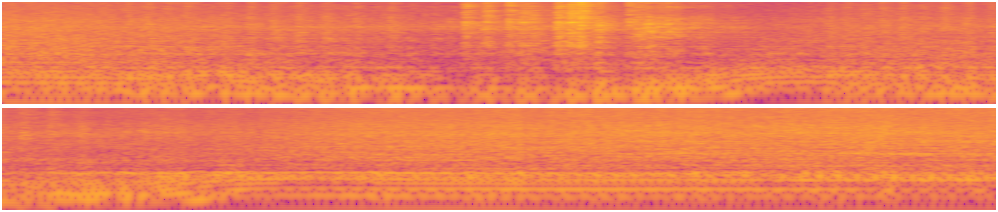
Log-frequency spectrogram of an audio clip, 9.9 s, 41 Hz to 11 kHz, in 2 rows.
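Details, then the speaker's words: H22 engine after fixing an intake manifold vacuum leak: steady, even low rumble at idle with brief blip, -20 MAP, engine temp 160, intake air temp 58; idles smooth and healthy. "So we got the perfect idle at 9. -20 map. Engine temp 160. Intake air temperature 58. It's idling smooth."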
